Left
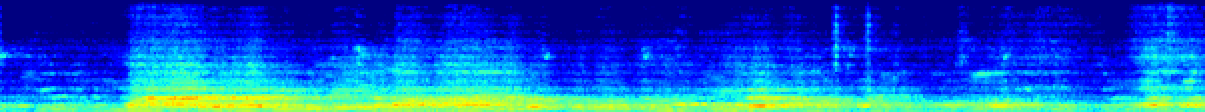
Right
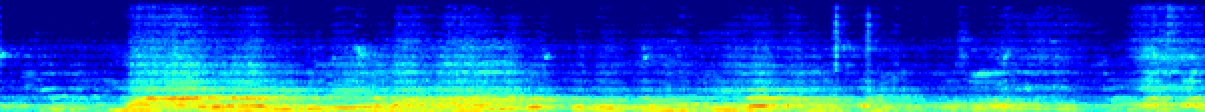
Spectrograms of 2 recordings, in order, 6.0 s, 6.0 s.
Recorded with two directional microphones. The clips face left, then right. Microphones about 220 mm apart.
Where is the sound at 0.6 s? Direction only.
55° right (ahead or behind).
